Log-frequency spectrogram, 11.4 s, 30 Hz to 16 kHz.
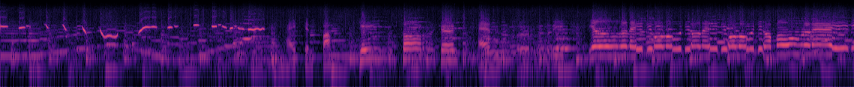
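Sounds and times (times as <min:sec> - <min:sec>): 
person whistling a bright cheerful tune: 0:00.0 - 0:03.6
steady musical accompaniment: 0:00.0 - 0:11.3
speech: 0:04.0 - 0:11.3.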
